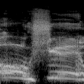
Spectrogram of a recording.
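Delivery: very high startled yelp.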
